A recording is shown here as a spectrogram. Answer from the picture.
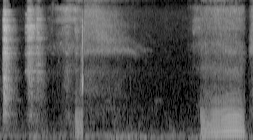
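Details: Sleeping pug named Barney snoring and snuffling: breathy hissing exhales and a brief snort early on, then one loud, low, buzzing snore near the end, in a quiet room.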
